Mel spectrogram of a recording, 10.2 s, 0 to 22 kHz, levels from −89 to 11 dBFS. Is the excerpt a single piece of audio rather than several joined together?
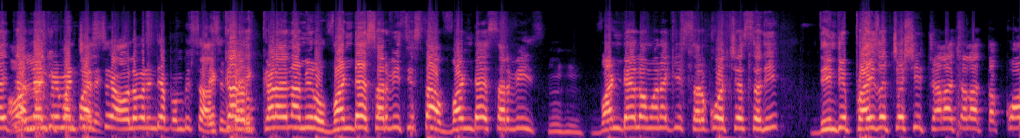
yes; 0 cuts

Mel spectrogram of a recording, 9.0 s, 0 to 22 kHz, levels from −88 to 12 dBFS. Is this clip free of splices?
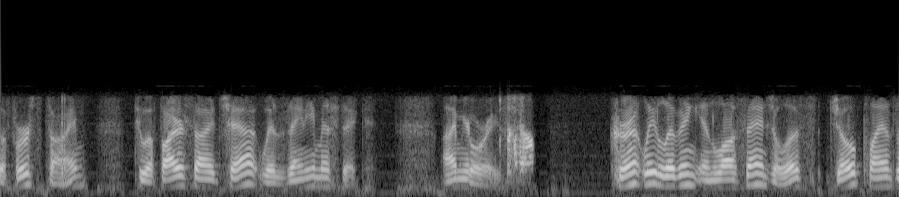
yes; 0 cuts

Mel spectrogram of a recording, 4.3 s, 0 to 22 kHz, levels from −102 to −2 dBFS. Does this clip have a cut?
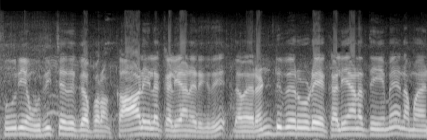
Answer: no; 0 cuts

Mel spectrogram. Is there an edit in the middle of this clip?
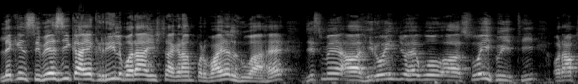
no; 0 cuts

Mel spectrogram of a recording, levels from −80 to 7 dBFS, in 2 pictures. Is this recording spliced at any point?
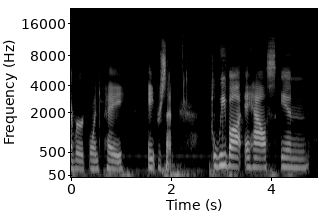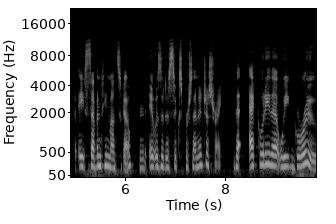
yes; 3 cuts; at 2.7 s, 6.4 s, 8.0 s

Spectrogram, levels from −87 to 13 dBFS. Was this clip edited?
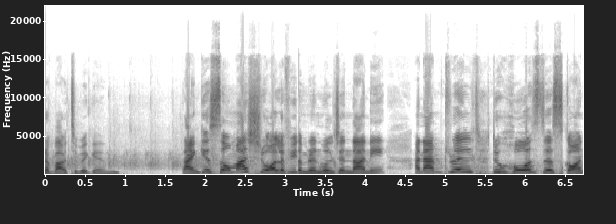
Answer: yes; 1 cut; at 3.1 s

